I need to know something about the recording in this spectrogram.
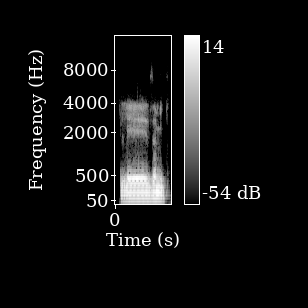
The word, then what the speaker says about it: les amis: Ici, on va faire la liaison, d'accord? Les amis. Mais on ne prononce pas, on n'entend pas.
